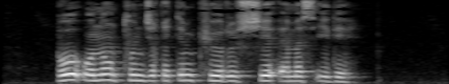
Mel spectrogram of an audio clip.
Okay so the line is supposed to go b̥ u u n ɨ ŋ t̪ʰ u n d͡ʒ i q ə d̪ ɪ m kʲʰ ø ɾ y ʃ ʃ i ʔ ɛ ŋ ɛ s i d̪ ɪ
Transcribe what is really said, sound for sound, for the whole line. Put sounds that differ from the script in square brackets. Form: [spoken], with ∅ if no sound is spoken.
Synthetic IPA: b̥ u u n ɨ ŋ t̪ʰ u n d͡ʒ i q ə [t̪] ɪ m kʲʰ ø ɾ y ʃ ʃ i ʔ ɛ [m] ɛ s i d̪ ɪ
